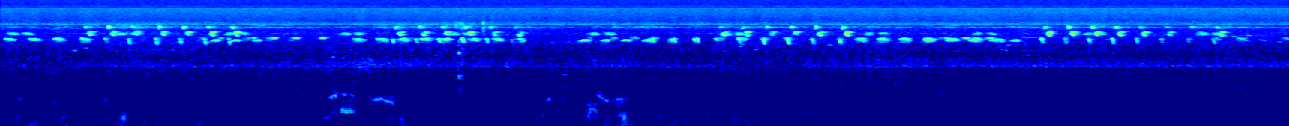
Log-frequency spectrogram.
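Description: Faint bird song: phrases of quick, high chirps at several pitches, repeated every few seconds over a quiet outdoor background.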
